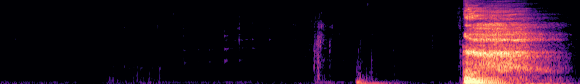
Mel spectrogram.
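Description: A man drinking, with faint swallowing sounds, then a short, loud breathy sigh about three and a half seconds in, fading within half a second.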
